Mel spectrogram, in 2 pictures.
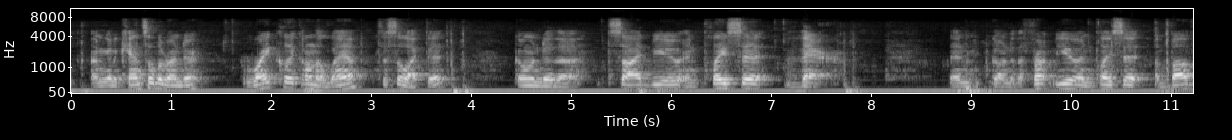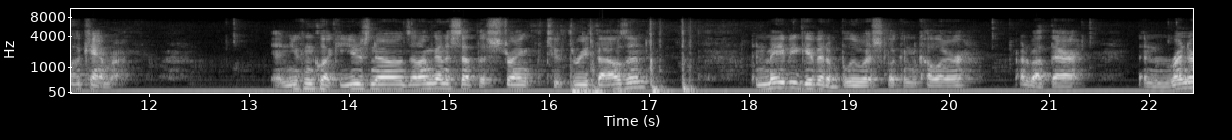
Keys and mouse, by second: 0.0 Escape, 1.7-3.6 right drag, 3.9 KP_3, 5.8 g, 7.8 KP_1, 8.9 g, 10.9 KP_0, 12.9-14.1 drag, 14.2 click, 16.7 KP_0.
